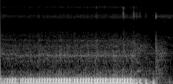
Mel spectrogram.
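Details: Triumph Tiger after the sealed-in baffle was removed from its Arrow exhaust: deep, loud, rapid exhaust pulses rising on the rev and falling away; open, unbaffled exhaust.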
